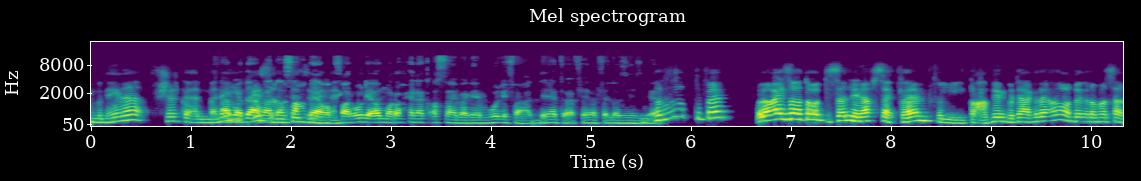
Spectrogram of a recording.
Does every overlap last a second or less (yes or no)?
no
